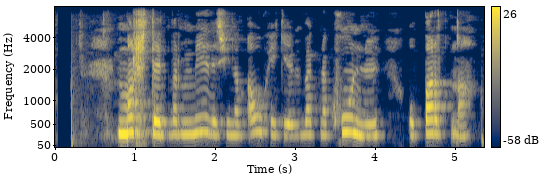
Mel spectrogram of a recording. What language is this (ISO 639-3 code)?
isl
